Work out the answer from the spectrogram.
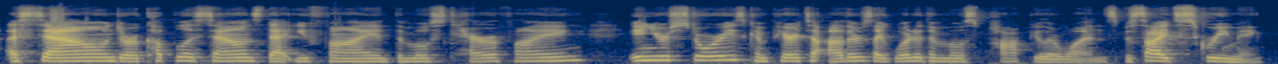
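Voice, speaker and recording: A woman's voice: mid-range voice, normal speed, few pauses, fairly bright tone. A woman with a mid-range voice hosts a casual interview. She is chatty and conversational, building her questions loosely as she talks. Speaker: podcast host, interviewer.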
